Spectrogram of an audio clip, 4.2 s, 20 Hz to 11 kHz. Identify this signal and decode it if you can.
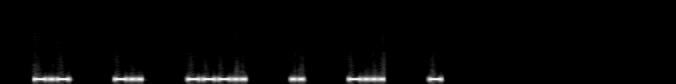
Morse code, heard as a keyed tone, about 53 wpm, spaced as for 24 wpm, 700 Hz. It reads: KD8IBT
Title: USA Call Signs - 4x Character Spacing - 50wpm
